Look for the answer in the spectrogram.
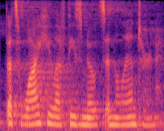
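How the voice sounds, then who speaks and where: A woman's voice: on the low side, little pitch movement, a little fast, a little hiss or hum, natural voice. Woman voicing a thoughtful young adventurer. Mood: pondering. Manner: thoughtful, reasoning aloud. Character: curious young woman adventurer piecing together clues. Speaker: protagonist investigating ruins. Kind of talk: English game dub dialogue. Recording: roomy game audio with long reverb. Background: soft music.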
